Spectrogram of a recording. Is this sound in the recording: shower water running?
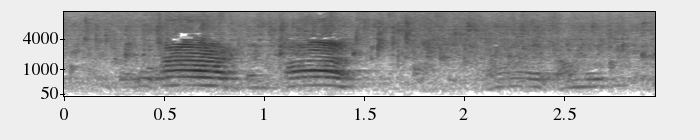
yes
